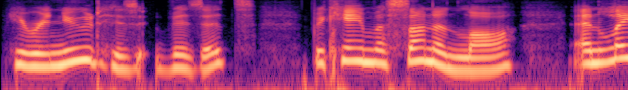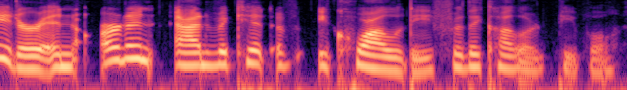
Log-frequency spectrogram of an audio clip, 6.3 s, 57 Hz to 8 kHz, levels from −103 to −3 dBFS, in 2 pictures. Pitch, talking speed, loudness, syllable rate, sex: 220 Hz, 190 wpm, -18 LUFS, 6.7 syllables/s, female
